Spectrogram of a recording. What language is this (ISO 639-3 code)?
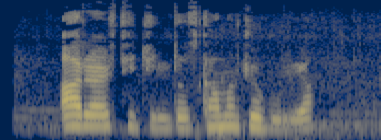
kat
